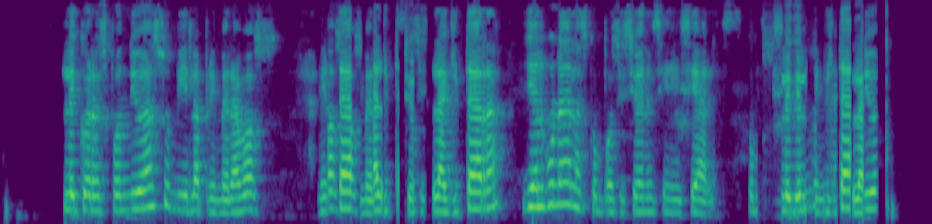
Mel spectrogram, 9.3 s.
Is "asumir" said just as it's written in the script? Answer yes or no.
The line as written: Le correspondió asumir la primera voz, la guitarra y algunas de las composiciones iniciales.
yes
